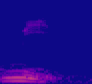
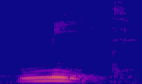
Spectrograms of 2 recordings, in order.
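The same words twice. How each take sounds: First: The final T is cut off without release. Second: The final T is clearly released and audible. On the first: "Como lo decimos normalmente sería ... no producimos el sonido" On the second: "yo estoy enunciando siempre el sonido T, aun cuando viene al final de la palabra"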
